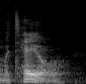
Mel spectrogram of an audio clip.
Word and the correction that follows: Mathieu: Yes, Mathieu. – Mathieu. – Mathieu.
